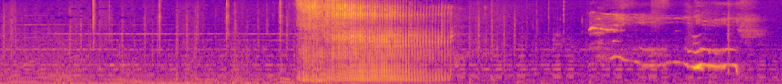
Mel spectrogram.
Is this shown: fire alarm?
no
